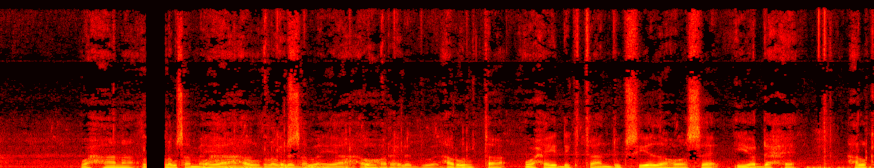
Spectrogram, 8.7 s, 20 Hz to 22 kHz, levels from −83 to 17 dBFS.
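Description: Right from the start the speech has that swirly, hollow, smeared quality, with consonant attacks going soft. That's generation loss, most likely from being run through MP3 at 96 kbit/s a few times over, each pass stacking fresh quantisation noise and spectral holes.

At 1.17 s a doubled audio track cuts in abruptly: a second full-band copy, about 5 dB down, trailing roughly a second behind, dry with no room tail. It likely comes from a slower second capture path or an out-of-step edit, and it snaps off at 4.71 s.

Inside that stretch, at 1.45 s, everything drops out for about 192 ms. That's a playback stall, the player having likely starved for data or had its thread blocked, and it picks up where it stopped.

From 1.65 s to 1.83 s there's time-compressed catch-up. The player chops and cross-fades small slices to clear its backlog, so the speech rushes at 2x speed at normal pitch.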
